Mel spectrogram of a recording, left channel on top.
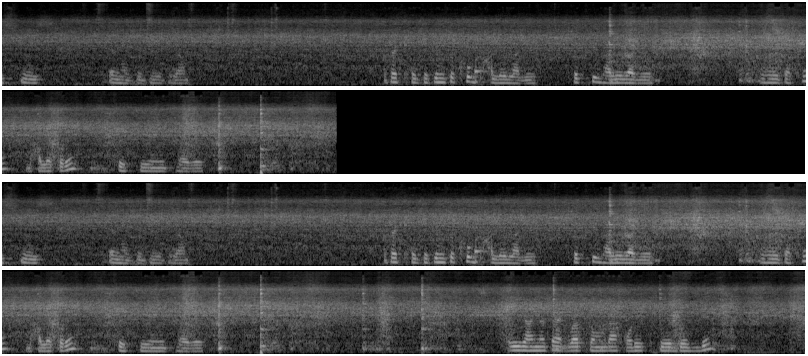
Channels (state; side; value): drops out; left; at 11.4 s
